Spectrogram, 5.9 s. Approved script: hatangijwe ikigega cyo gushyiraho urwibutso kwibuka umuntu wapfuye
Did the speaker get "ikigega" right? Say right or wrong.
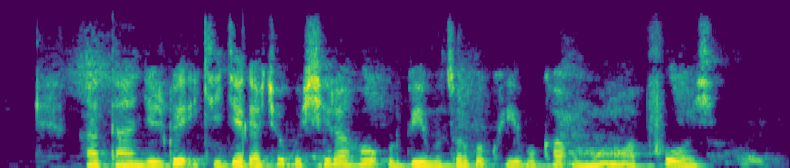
right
